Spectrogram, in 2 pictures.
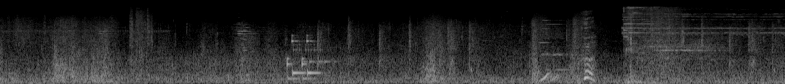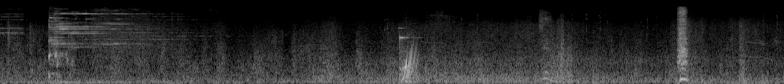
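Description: Light footsteps run across sand and grass.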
